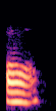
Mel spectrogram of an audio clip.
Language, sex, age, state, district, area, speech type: Assamese, female, 18-30, Assam, Sivasagar, rural, conversation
